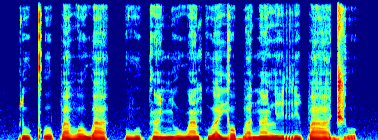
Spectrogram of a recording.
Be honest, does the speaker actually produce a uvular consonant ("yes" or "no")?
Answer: no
